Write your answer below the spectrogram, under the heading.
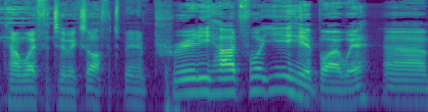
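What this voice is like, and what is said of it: Australian accent. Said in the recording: “you may be able to tell by ... accent, he's not a local Canadian guy ... you Australian fellow, you”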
